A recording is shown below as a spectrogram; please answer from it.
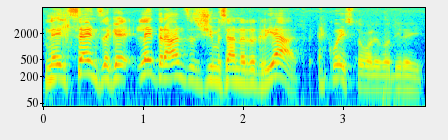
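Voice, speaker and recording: Radio prank host: Neapolitan man, slightly high register, casual phone banter. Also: lively intonation, moderate pace, a bit bright.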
